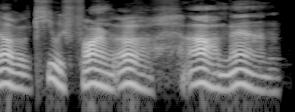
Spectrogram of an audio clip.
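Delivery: put-on uneasy, very slow, drawn-out awkward drawl. Retelling how a group chat reacts to an awkward mention: imitating awkward discomfort. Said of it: "audible awkwardness and uncomfortableness".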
